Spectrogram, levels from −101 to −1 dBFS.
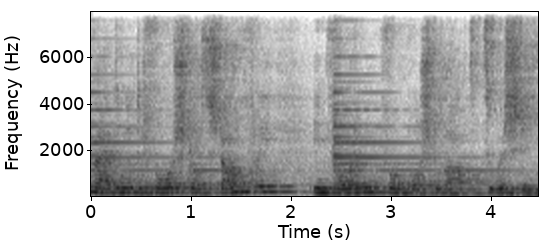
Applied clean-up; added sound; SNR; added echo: none; Church bell; 15 dB; reverberation time 0.8 s.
